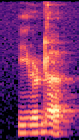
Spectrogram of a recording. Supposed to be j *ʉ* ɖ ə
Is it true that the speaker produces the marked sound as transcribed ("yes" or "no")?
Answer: yes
